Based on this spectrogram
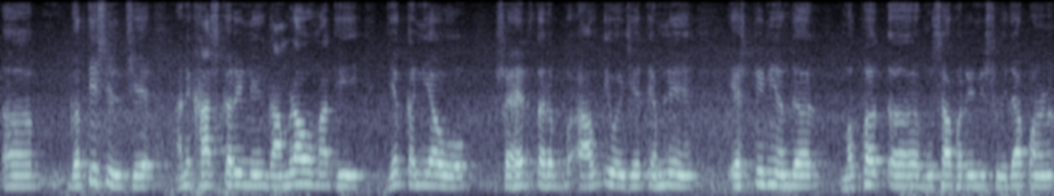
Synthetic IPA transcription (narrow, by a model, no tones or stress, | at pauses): ɡət̪iʃilt͡ʃʰe | ənekʰaskəɾineɡãmbɽaomãt̪ʰi | d͡ʒekənjao | ʃəɦeɾt̪əɾəpʰaʋt̪iɦojt͡ʃʰet̪emneː | sʈiniənd̪əɾ | məpʰət̪musapʰəɾinisuʋid̪ʱapəɳ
